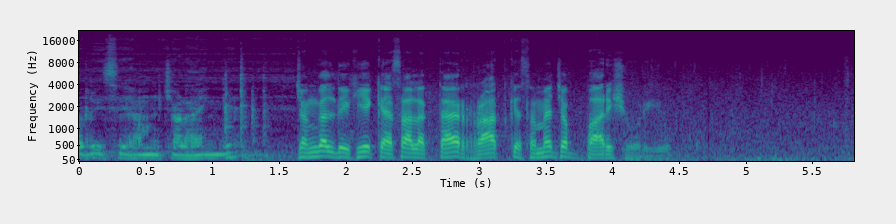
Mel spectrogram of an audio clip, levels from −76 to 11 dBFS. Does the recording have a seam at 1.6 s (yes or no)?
yes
